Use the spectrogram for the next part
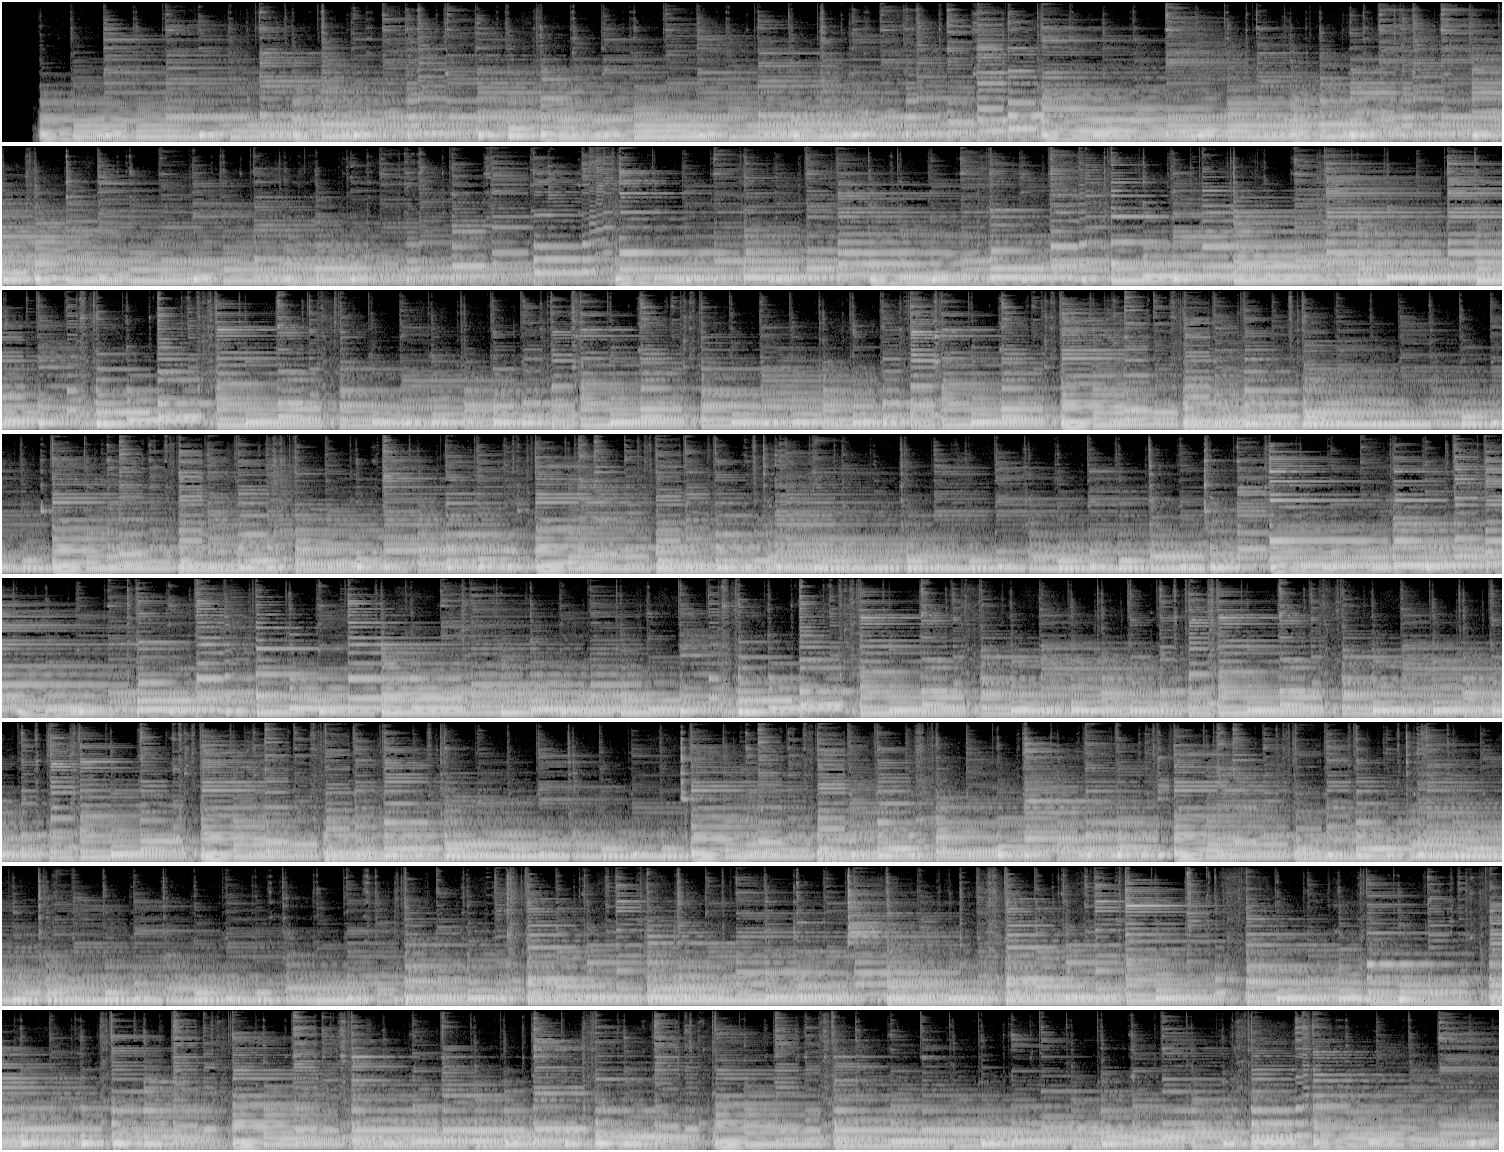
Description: Filmic composer and acoustic fingerstyle guitarist.
solo acoustic guitar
